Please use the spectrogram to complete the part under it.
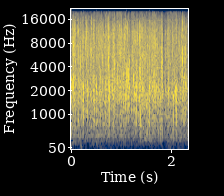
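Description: A TV studio audience at a 1981 children's singing show applauds a young contestant, a steady, loud wash of many hands clapping without pause.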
